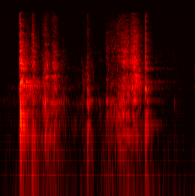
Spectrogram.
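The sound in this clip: Fried food dropped from a slotted spoon into a bowl gives a few soft clinks and clattering knocks, with the sharpest at the start, separated by brief quiet gaps.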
